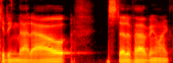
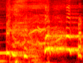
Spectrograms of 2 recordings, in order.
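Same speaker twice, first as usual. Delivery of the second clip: laughing. Real, not acted. Laughing at the dab story.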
